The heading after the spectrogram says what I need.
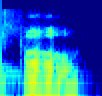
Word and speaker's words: Rengifo: is silence or an H sound, so you can Okay, say all right. Yeah. Renhefo. So Rengifo, here we go.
